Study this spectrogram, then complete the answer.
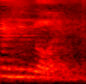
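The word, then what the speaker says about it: Illinois: for example if ইউ সে দ্যা এস ইন ইলিনস উচ্চারণ হবে ইলিন ইলিন হ্যাঁ কতগুলো শব্দের যেমন নিউমোনিয়া আমরা কি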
